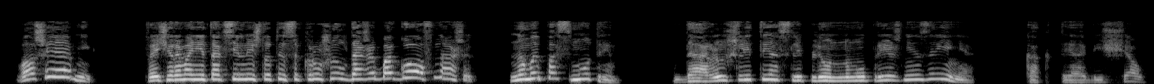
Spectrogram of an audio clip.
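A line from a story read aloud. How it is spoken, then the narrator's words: Ruler's angry shout. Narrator (Russian): Правитель же закричал на святого Иулиана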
